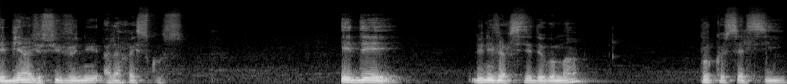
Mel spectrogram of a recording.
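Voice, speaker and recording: Speaking at a fairly slow pace, a man with a very deep, low pitch keeps a monotone, flat intonation. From DR Congo, Katanga. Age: 70s. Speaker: university rector and medical professor. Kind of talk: interview. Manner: formal.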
